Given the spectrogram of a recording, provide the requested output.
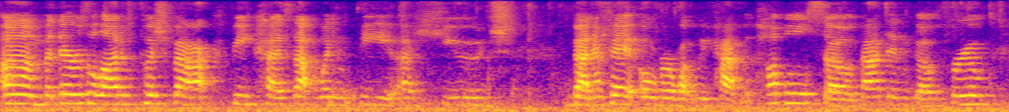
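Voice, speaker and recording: A woman speaks at a moderate pace and a fairly high pitch, her intonation fairly even. Noticeable background noise and audible room echo surround her voice. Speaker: student giving seminar talk. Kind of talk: seminar presentation.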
